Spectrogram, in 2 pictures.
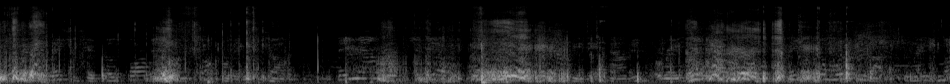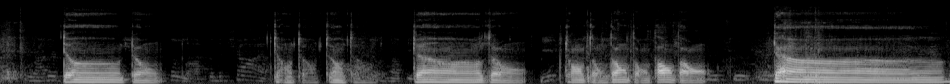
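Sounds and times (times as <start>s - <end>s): zipper being pulled open: 0.0s - 0.6s, 1.5s - 2.3s, 3.7s - 6.0s, 6.7s - 8.6s.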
